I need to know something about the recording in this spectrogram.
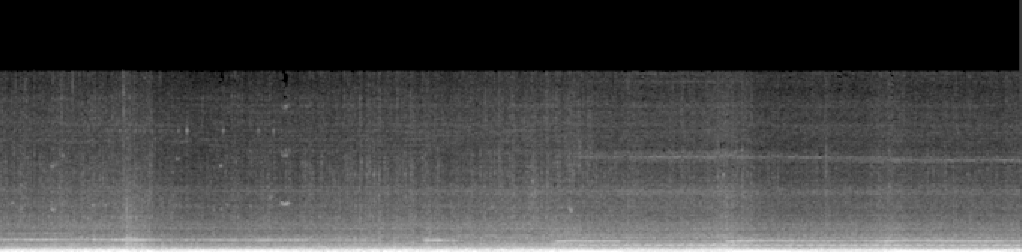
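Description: Aircraft wheels thump and rattle over the runway.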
